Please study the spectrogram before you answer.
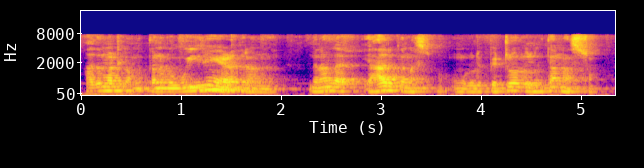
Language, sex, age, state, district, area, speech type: Tamil, male, 18-30, Tamil Nadu, Tiruvannamalai, rural, spontaneous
